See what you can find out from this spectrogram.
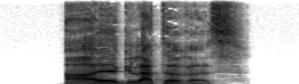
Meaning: strong/mixed nominative/accusative neuter singular comparative degree of aalglatt
- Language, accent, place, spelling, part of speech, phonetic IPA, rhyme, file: German, Germany, Berlin, aalglatteres, adjective, [ˈaːlˈɡlatəʁəs], -atəʁəs, De-aalglatteres.ogg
